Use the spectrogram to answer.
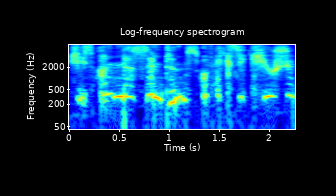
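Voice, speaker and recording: A timid, nervous put-on character voice whispers. The pace is moderate. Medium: read story. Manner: timid, hushed, nervous.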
